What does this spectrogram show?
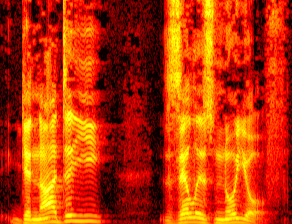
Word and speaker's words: Gennady Seleznyov: sarin and also to let me repeat that sorry Russian names are not the easiest to pronounce it has to be said so gennady seleznyov and he also served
